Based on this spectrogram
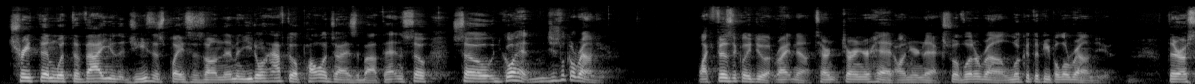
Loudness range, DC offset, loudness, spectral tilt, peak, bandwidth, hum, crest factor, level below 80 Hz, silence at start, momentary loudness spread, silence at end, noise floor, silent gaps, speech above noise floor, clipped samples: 3 LU; under 0.1%; -25 LUFS; -4 dB/octave; -6 dBFS; 16.5 kHz; none; 20 dB; -64 dBFS; 0.1 s; 7 LU; 0 s; -59 dBFS; none; 34 dB; under 0.1%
